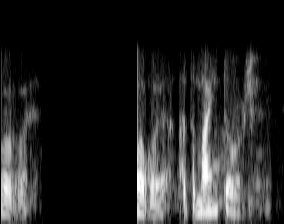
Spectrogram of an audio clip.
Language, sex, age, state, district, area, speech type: Manipuri, male, 30-45, Manipur, Kakching, rural, conversation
